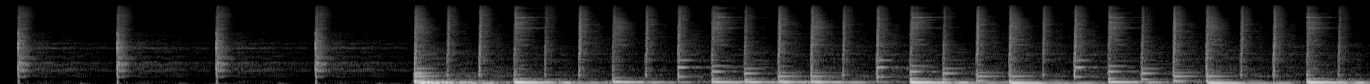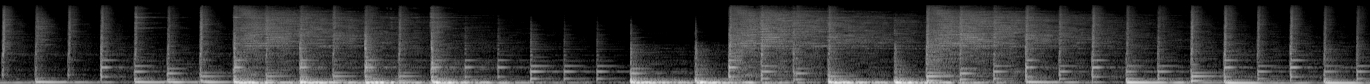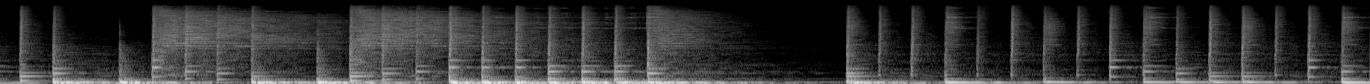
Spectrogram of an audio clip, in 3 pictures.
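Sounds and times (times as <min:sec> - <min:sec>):
slow drumline: 0:00.2 - 0:35.3, 0:35.9 - 0:41.0.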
